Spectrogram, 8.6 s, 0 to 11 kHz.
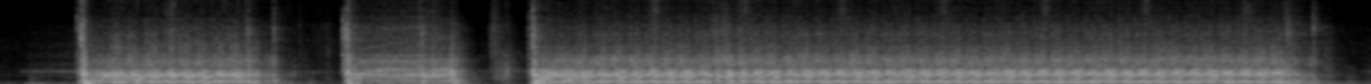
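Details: BMW E9 3.0 CSi barn find, not started in over 20 years. The starter cranks in regular bursts with no firing; parts are seized and grubby from long storage, so the cause is suspected, not confirmed.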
